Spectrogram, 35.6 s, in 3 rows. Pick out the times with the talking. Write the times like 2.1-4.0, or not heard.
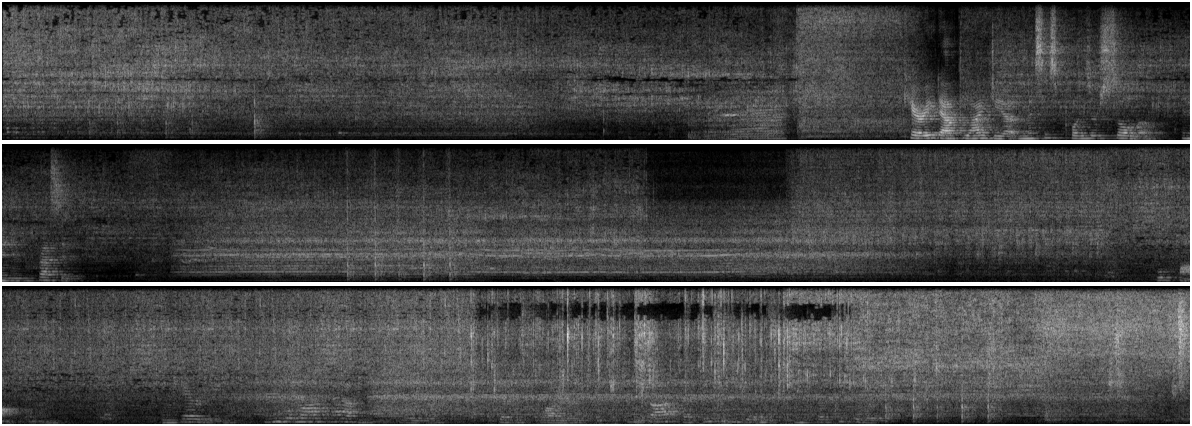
8.9-12.6, 23.4-24.4, 25.4-32.5.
